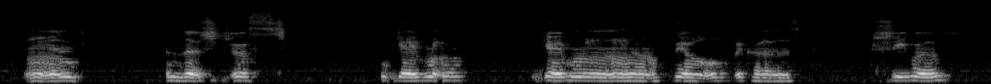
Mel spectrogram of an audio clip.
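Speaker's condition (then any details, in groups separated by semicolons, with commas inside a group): Cerebral palsy; first word not said quite right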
